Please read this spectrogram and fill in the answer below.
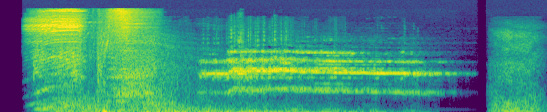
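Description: A loud whoosh, then a rooster crowing once, a long held call of almost two seconds, and a short whoosh near the end.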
